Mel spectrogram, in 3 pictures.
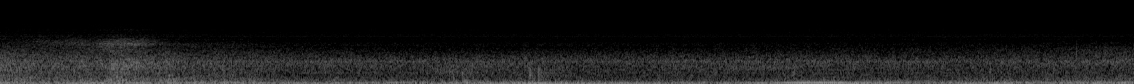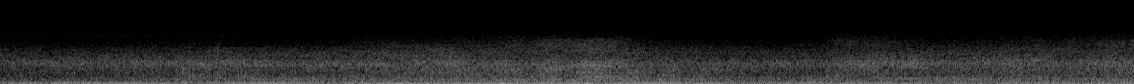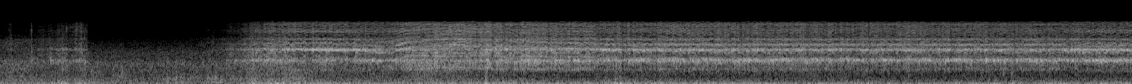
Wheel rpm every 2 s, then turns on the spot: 0, 0, 0, 0, 0, 0, 0, 0, 0, 0, 0, 20, 50, 180, 170, 160, 160.
22-24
